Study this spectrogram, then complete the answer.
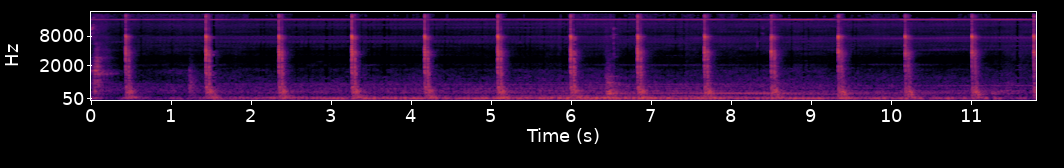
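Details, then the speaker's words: Chinese diesel air heater powered from a computer ATX power supply, starting up after the glow plug preheats. Quiet, sharp ticks about once a second over a low fan hum: the fuel pump is clicking normally. "Once that the unit is hot, normally it shuts down the glow plug, like a normal diesel engine. Oh, I hear the fuel pump clicking."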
